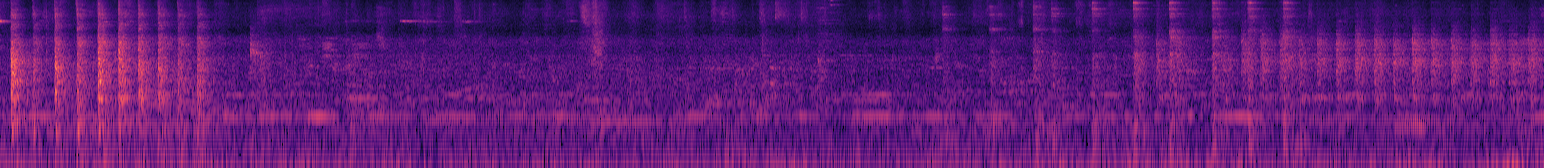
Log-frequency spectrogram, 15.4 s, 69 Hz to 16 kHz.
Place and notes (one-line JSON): {"title": "ESLITE SPECTRUM SONGYAN STORE - soundwalk", "date": "2013-09-10 14:26:00", "description": "ESLITE SPECTRUM SONGYAN STORE, Sony PCM D50 + Soundman OKM II", "latitude": "25.04", "longitude": "121.56", "altitude": "9", "timezone": "Asia/Taipei"}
